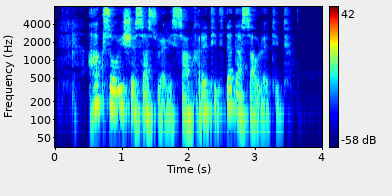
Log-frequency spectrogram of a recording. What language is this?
Georgian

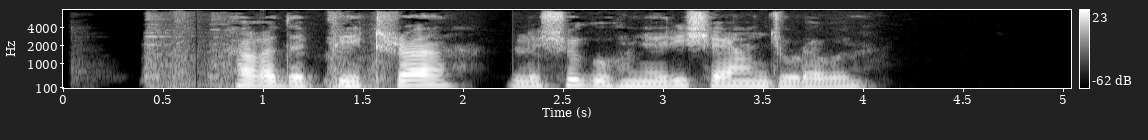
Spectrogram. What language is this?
Pashto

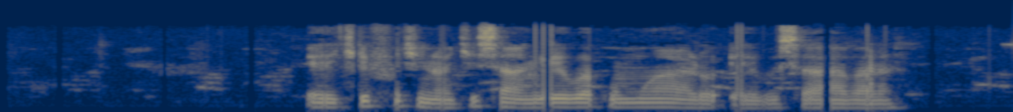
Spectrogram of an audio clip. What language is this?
Ganda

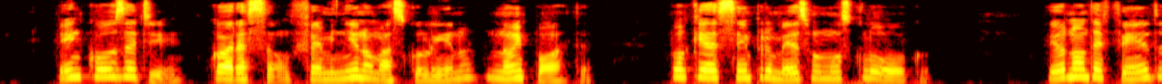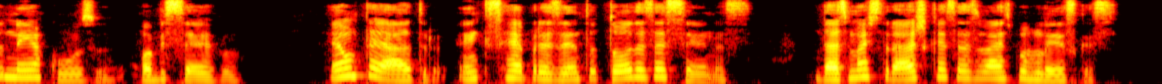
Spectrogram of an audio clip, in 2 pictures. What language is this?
Portuguese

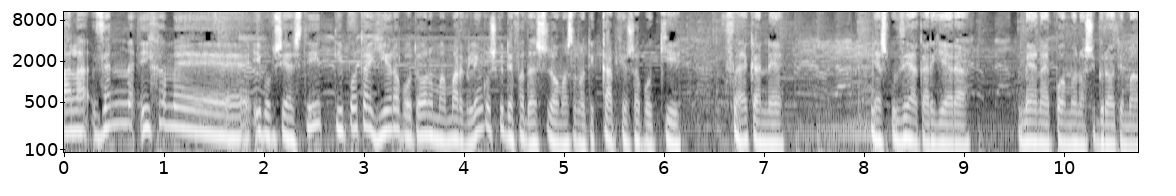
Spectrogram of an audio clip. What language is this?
Greek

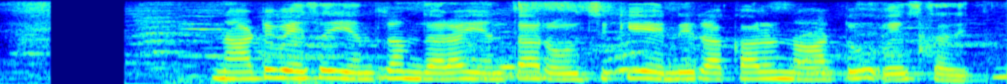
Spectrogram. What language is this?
Telugu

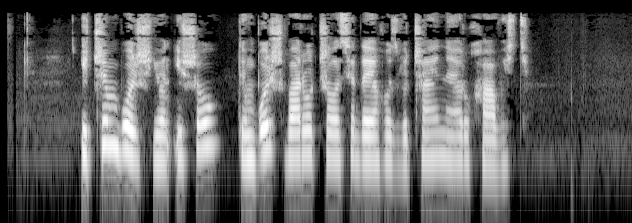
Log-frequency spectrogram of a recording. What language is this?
Belarusian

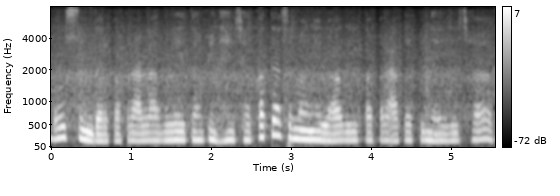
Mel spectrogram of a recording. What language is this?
Maithili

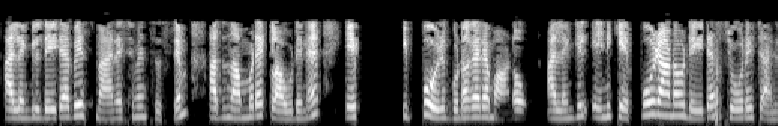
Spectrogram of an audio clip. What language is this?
Malayalam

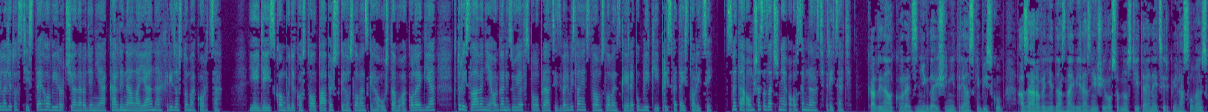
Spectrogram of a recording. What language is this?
Slovak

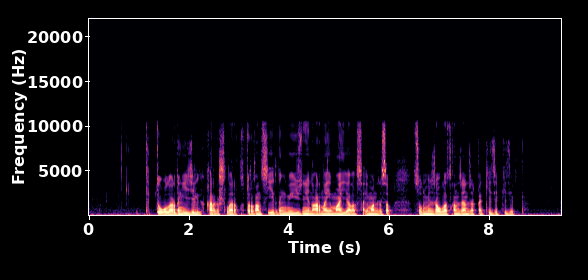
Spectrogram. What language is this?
Kazakh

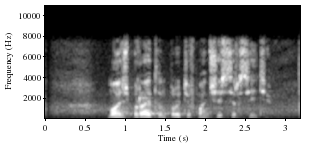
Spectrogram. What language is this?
Russian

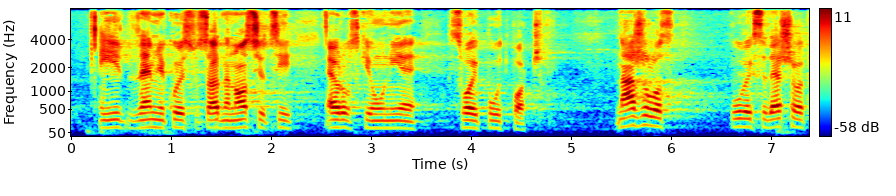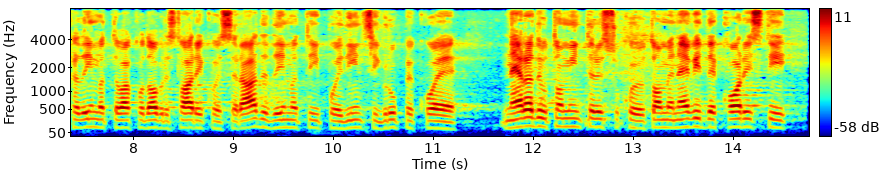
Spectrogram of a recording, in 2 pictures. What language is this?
Serbian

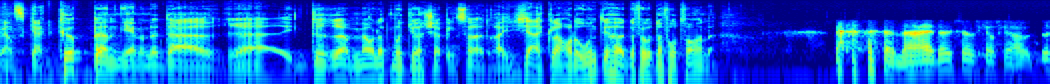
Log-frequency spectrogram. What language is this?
Swedish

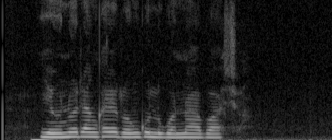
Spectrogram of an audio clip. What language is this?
Masai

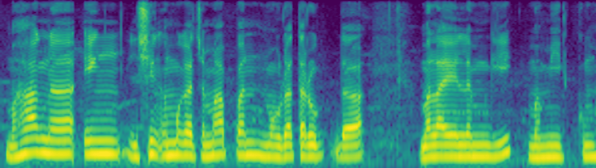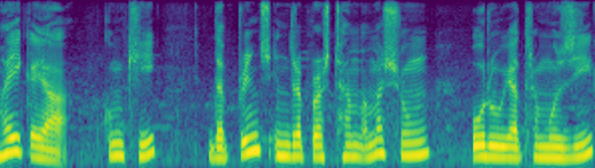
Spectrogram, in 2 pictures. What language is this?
Manipuri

